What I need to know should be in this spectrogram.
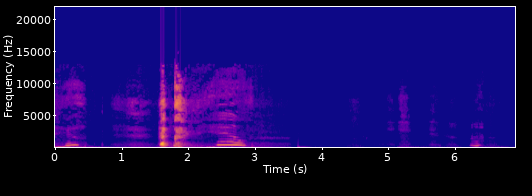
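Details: Sneezing fit from seasonal allergies flaring just before spring, recorded in the morning: two sharp sneezes in quick succession, then a short vocal sound; allergic rhinitis.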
